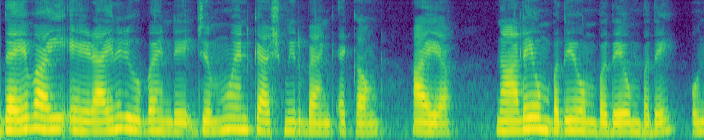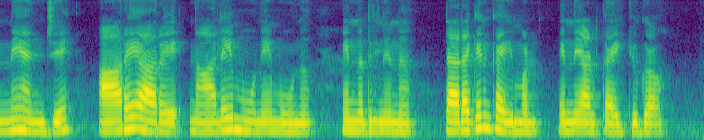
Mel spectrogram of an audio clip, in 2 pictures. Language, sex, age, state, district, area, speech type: Malayalam, female, 30-45, Kerala, Thrissur, urban, read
